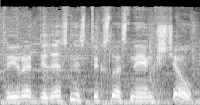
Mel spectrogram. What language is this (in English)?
Lithuanian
